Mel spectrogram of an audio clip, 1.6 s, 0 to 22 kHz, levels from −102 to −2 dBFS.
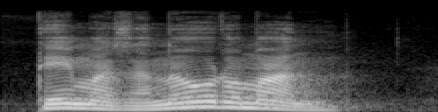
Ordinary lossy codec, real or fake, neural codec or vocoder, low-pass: none; real; none; 14.4 kHz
